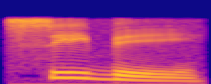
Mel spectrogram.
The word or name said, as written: Seabee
